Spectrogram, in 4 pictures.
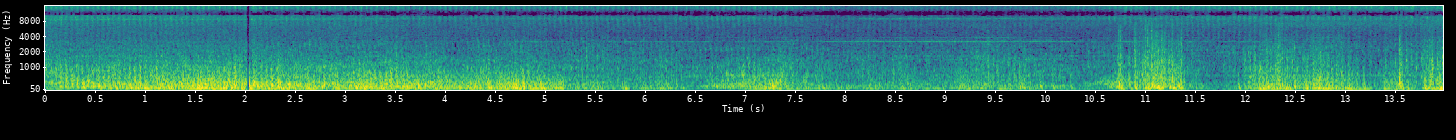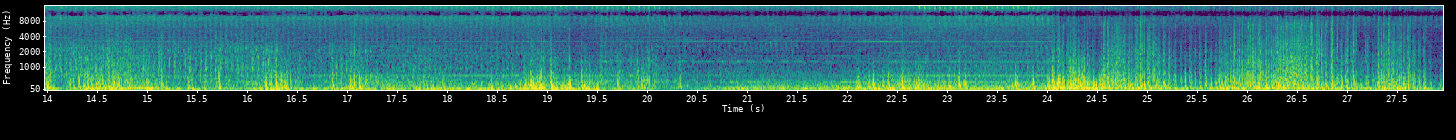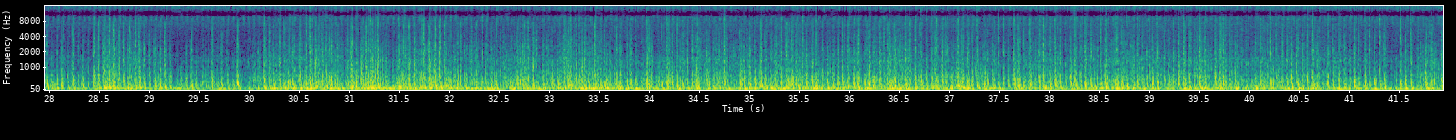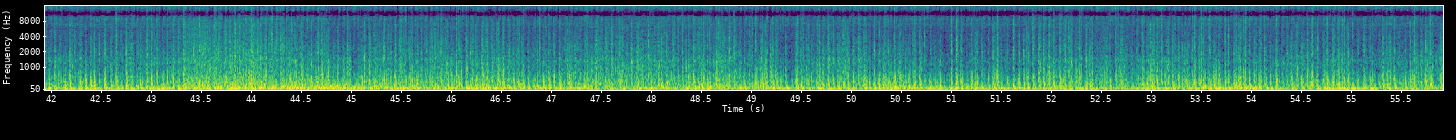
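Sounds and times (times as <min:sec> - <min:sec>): pitched hum: 0:00.0 - 0:39.4
helicopter rotor and engine: 0:00.0 - 0:55.9
wind on microphone: 0:00.0 - 0:55.9.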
